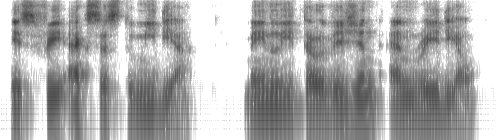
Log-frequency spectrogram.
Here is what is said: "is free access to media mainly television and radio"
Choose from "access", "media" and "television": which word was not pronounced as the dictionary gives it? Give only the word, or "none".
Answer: none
